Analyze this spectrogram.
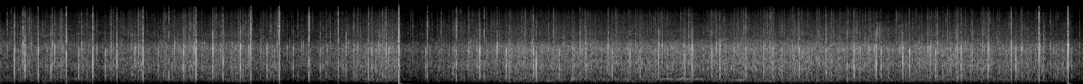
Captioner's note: applause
